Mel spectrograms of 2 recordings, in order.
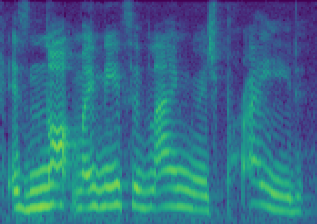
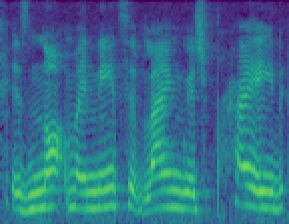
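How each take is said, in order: Both takes have the same delivery.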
